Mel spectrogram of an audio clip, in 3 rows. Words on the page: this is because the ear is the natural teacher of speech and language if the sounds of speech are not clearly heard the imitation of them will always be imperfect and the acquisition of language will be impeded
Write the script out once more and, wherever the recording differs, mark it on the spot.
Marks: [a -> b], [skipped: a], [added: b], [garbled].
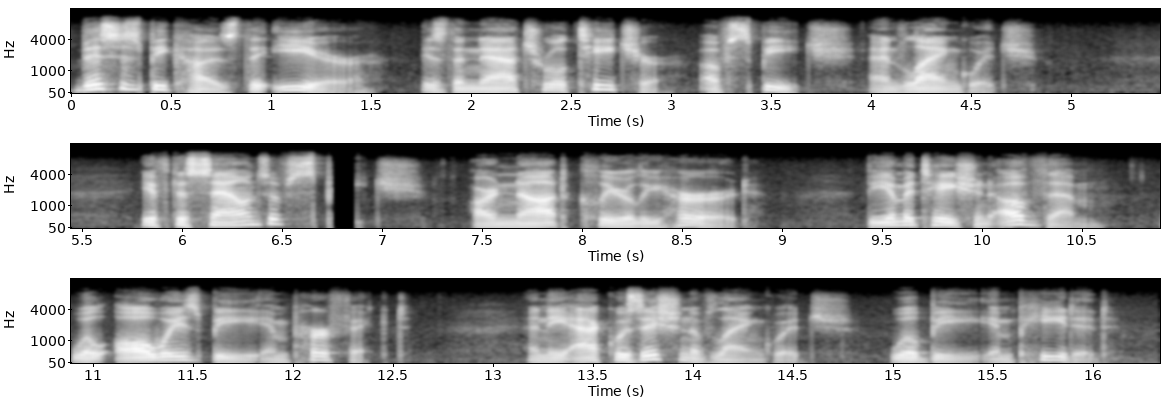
this is because the ear is the natural teacher of speech and language if the sounds of speech are not clearly heard the imitation of them will always be imperfect and the acquisition of language will be impeded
